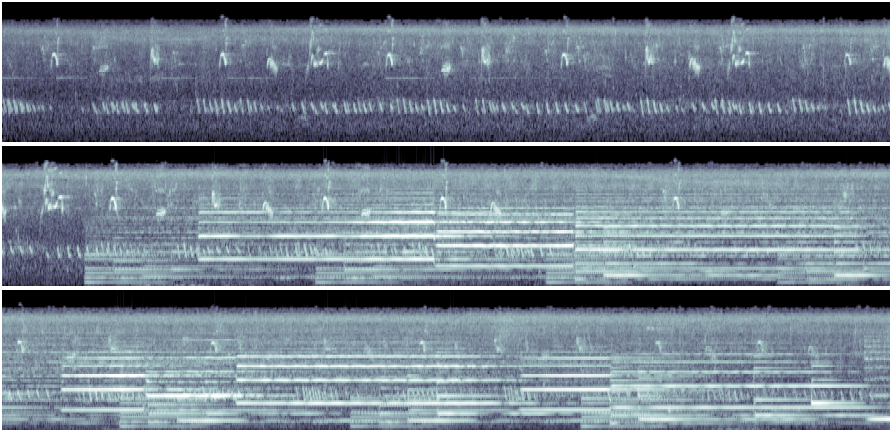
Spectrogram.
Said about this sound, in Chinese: 哇，听到这个虫鸣鸟叫啊，再加上呢潺潺的温泉水声，相信很多听众朋友呢会觉得哇，现在一切烦恼都可以抛开了哦。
